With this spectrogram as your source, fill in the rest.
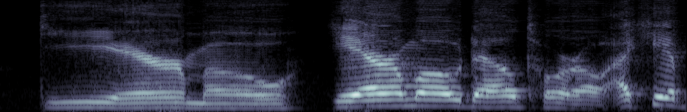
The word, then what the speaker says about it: Guillermo del Toro: yeah, it's Guillermo Guillermo Guillermo del Toro. Guillermo. Guillermo del Toro. I can't pronounce anything.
